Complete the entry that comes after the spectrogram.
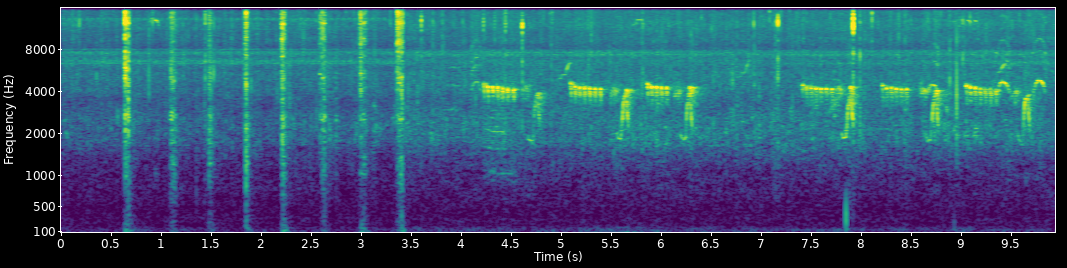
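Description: A series of about eight sharp knocks, two or three a second, over the first three and a half seconds. Then a bird calls over and over in short, high chirping phrases.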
